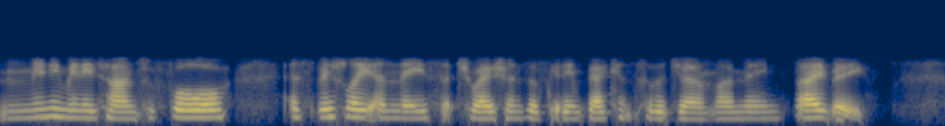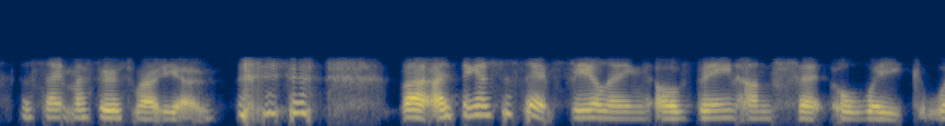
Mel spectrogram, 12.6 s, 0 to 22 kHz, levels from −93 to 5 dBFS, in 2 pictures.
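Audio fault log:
Throughout: Codec 2 vocoder, heavy damage; speech rebuilt from sine waves sounds robotic and buzzy, confined to 250 Hz to 3.5 kHz, fitting a 2.4 kbit/s mode.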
